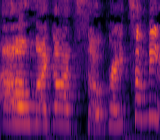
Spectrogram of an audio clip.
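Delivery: very loud, slow, drawn-out high scream. Retelling a TV scene where a character runs up: imitating Steve screaming. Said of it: "and he's screaming".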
